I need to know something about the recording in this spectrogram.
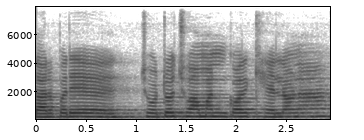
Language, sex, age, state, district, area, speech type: Odia, female, 30-45, Odisha, Boudh, rural, spontaneous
